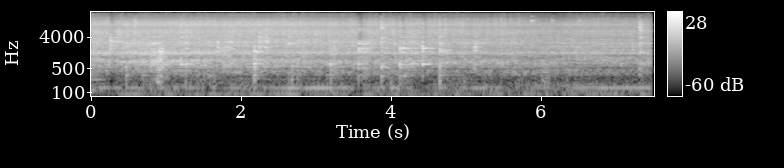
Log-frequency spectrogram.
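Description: Pre-cooked mutton, about a quarter kilo, is tipped into a hot pan for a pepper mutton fry with fenugreek leaves and sizzles loudly and steadily while a spoon scrapes and stirs it, close and continuous.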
